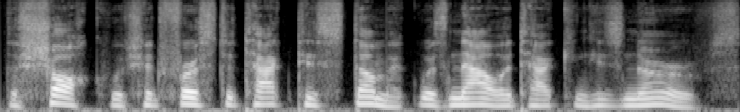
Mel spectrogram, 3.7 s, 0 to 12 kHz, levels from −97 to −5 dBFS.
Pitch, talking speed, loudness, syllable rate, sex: 140 Hz, 210 wpm, -19 LUFS, 5.4 syllables/s, male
